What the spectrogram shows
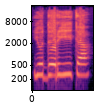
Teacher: قلقلہ کا معنی ہے حرف ساکن کو ہلانا، تو ہم حرف الدال کو ہلاتے ہوئے یہ کلمہ کو ادا کریں گے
